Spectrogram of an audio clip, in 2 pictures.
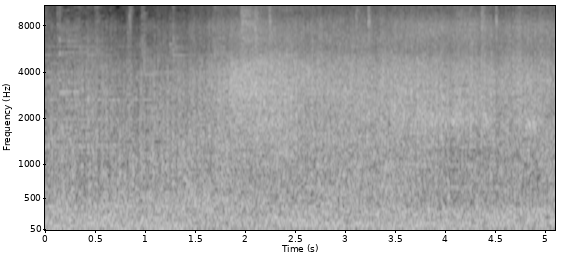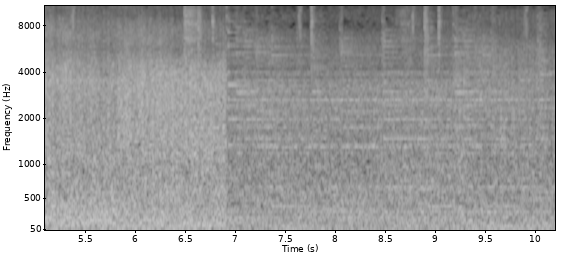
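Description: Background music over the loud rushing noise of a catamaran speed boat running at about 100 mph. The rushing cuts off suddenly about seven seconds in, leaving the music.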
